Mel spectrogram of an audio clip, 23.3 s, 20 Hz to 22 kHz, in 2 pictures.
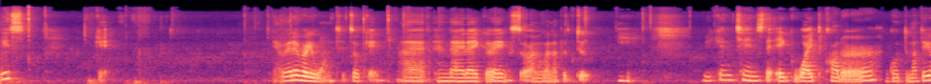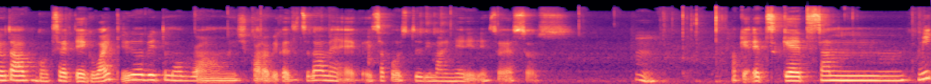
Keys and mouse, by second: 0.2 ctrl+middle click, 3.0 space, 3.7 middle click, 5.1 r, 6.7 middle click, 7.2-8.2 typing, 7.8 middle click, 8.2 middle click, 8.5-9.5 middle drag, 11.1 middle click, 12.8 middle click, 19.6 middle click, 19.9 ctrl+middle click, 20.3 shift+middle click, 22.4-22.9 ctrl+middle drag.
